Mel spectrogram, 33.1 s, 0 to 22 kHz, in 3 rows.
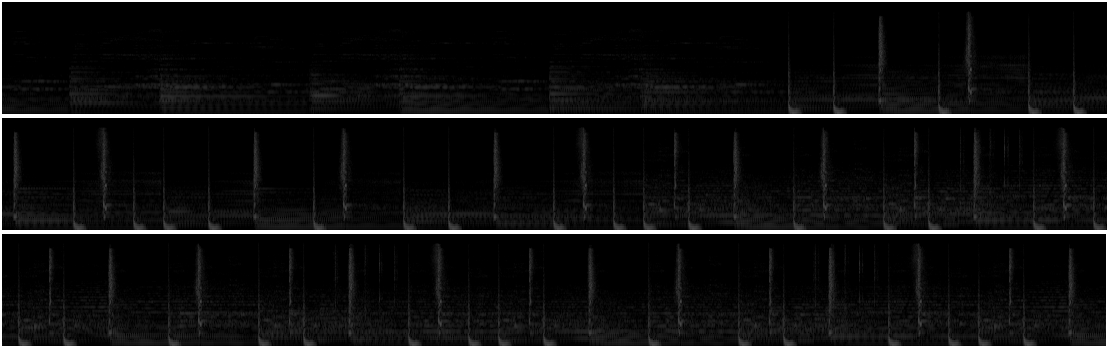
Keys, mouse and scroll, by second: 0.6 scroll down 1, 1.8 click, 5.5 click, 7.0 ctrl+t, 7.8-10.8 drag, 13.9 shift+Return, 15.0 alt+shift+scroll down 1, 16.2 shift+click, 16.6 alt+shift+scroll down 1, 17.6 alt+shift+scroll up 1, 19.2-24.4 shift+drag, 25.0 ctrl+s, 26.2 t, 26.7 click, 30.1 shift+c, 31.4-33.1 typing.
